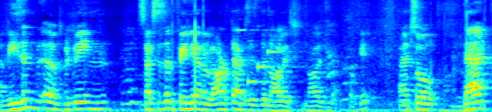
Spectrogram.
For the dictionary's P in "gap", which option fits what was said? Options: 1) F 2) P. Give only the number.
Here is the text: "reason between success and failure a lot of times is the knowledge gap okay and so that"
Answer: 1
